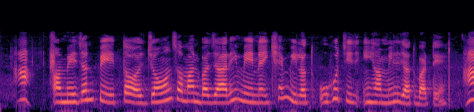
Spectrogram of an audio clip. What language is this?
Bhojpuri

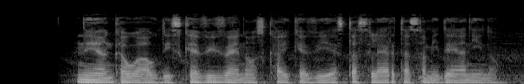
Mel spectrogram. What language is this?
Esperanto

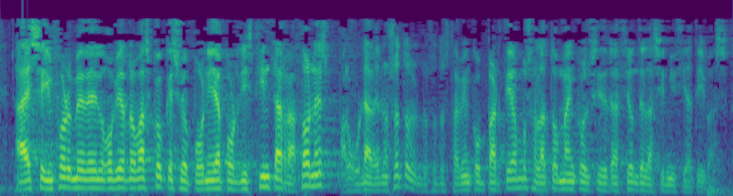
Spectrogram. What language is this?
Spanish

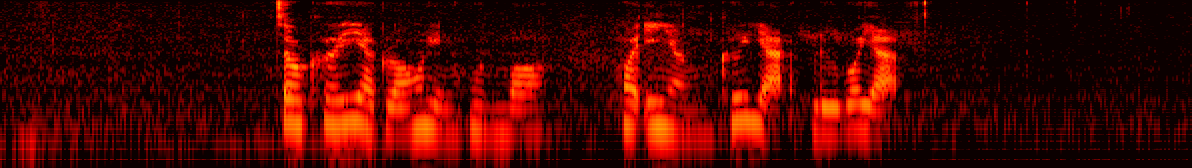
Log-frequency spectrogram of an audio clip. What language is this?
Thai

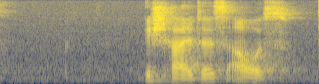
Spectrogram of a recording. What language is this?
German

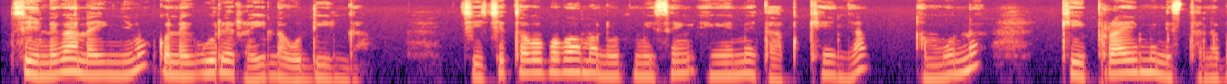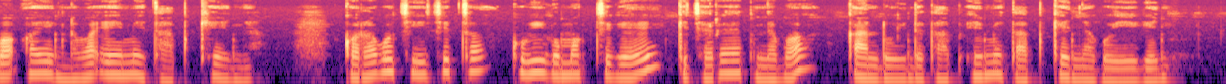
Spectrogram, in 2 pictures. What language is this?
Kalenjin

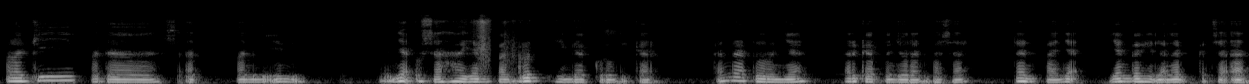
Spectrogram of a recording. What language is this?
Indonesian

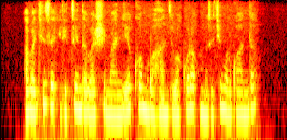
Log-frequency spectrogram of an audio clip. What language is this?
Kinyarwanda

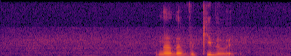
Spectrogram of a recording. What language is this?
Russian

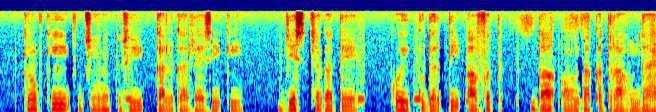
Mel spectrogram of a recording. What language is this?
Punjabi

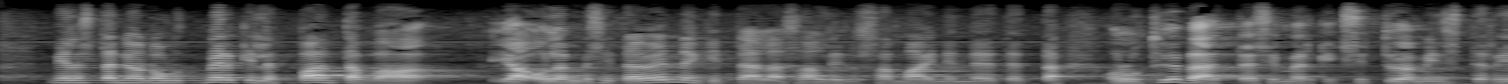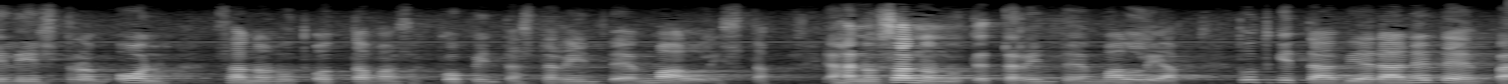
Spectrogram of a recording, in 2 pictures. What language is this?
Finnish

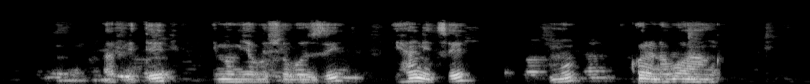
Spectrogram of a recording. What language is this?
Kinyarwanda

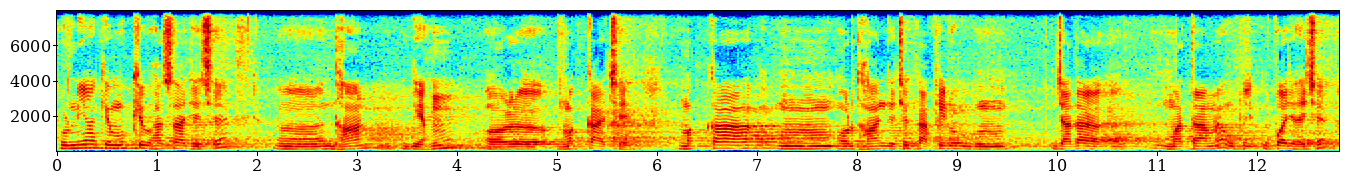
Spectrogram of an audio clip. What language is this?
Maithili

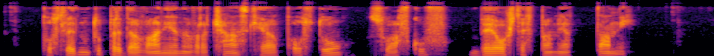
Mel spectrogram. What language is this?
Bulgarian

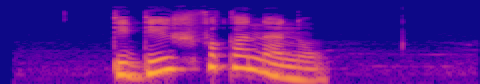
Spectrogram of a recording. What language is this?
Kabardian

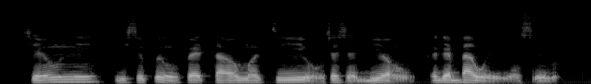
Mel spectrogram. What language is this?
Yoruba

